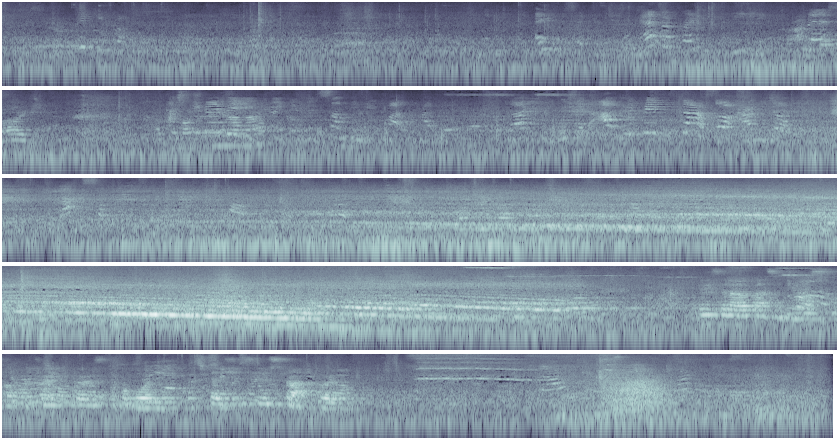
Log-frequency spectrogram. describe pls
A Jubilee Line train arriving at the station with the doors opening follwed by an announcement.
I understand crediting individual sounds isn't always feasible but if you are able to that would great.
If you'd like to support me please click below.
Buy Me A Coffee
Ambience, Announcement, Atmosphere, Commute, Doors, London, London-Underground, Platform, Public, Public-Transport, Station, Subway, Train, Trains, Transport, Travel, Tube, Underground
